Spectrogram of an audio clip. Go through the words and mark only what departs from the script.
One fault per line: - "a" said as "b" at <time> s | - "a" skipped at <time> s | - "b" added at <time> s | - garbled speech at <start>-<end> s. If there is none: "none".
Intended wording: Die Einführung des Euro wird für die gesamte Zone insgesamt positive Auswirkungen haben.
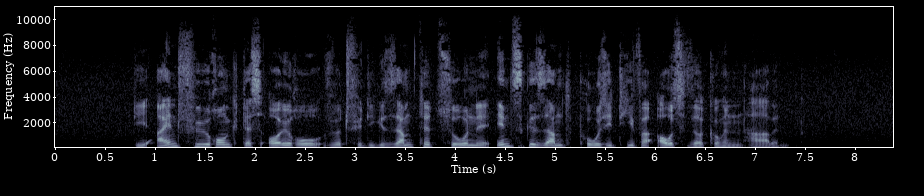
none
